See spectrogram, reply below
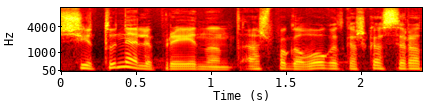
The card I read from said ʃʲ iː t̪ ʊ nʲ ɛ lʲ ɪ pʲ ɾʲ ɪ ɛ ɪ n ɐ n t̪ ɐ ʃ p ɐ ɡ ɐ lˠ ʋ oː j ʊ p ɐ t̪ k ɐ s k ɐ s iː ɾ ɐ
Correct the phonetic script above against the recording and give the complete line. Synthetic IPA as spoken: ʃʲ iː t̪ ʊ nʲ ɛ lʲ ɪ pʲ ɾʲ ɪ ɛ ɪ n ɐ n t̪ ɐ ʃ p ɐ ɡ ɐ lˠ ʋ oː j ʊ k ɐ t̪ k ɐ ʃ k ɐ s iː ɾ ɐ

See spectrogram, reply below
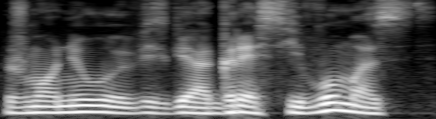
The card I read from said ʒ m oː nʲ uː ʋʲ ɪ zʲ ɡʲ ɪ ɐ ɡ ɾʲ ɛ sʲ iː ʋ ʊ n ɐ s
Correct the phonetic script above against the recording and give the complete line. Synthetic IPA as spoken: ʒ m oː nʲ uː ʋʲ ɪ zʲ ɡʲ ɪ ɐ ɡ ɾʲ ɛ sʲ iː ʋ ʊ m ɐ s

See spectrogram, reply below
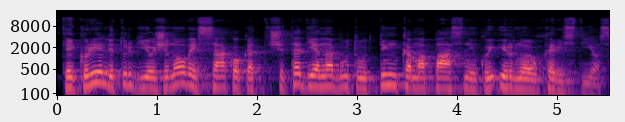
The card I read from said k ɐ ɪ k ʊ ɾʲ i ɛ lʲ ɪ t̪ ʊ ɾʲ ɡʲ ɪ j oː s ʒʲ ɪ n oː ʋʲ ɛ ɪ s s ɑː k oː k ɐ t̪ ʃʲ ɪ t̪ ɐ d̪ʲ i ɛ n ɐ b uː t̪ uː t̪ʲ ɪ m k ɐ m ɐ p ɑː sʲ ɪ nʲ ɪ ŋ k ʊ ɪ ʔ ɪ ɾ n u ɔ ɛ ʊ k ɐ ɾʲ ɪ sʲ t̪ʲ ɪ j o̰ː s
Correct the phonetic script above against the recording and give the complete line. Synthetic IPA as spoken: k ɐ ɪ k ʊ ɾʲ i ɛ lʲ ɪ t̪ ʊ ɾʲ ɡʲ ɪ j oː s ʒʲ ɪ n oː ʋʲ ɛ ɪ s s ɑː k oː k ɐ t̪ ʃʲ ɪ t̪ ɐ d̪ʲ i ɛ n ɐ b uː t̪ uː t̪ʲ ɪ ŋ k ɐ m ɐ p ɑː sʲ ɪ nʲ ɪ ŋ k ʊ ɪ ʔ ɪ ɾ n u ɔ ɛ ʊ x ɐ ɾʲ ɪ sʲ t̪ʲ ɪ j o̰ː s

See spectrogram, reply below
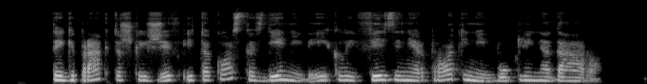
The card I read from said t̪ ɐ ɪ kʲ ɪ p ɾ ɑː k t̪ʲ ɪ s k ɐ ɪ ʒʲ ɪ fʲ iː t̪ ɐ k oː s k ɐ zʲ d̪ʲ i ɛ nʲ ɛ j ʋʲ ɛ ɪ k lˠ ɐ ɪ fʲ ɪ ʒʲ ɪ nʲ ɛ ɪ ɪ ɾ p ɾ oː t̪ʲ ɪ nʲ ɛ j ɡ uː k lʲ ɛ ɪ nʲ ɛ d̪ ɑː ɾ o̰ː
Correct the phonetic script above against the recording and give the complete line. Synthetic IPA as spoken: t̪ ɐ ɪ ɡʲ ɪ p ɾ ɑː k t̪ʲ ɪ ʃ k ɐ ɪ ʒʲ ɪ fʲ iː t̪ ɐ k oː s k ɐ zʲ d̪ʲ i ɛ nʲ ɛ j ʋʲ ɛ ɪ k lˠ ɐ ɪ fʲ ɪ zʲ ɪ nʲ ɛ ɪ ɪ ɾ p ɾ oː t̪ʲ ɪ nʲ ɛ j b uː k lʲ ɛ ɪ nʲ ɛ d̪ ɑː ɾ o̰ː

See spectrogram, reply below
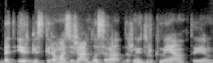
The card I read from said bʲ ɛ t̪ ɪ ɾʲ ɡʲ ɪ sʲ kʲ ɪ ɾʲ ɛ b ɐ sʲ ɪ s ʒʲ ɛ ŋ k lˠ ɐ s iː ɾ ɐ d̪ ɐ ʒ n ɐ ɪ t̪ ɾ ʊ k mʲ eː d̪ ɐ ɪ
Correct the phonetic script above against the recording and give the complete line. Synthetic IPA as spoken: bʲ ɛ t̪ ɪ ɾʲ ɡʲ ɪ sʲ kʲ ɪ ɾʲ ɛ m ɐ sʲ ɪ s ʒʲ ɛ ŋ k lˠ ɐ s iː ɾ ɐ d̪ ɐ ʒ n ɐ ɪ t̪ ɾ ʊ k mʲ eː t̪ ɐ ɪ

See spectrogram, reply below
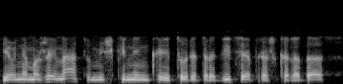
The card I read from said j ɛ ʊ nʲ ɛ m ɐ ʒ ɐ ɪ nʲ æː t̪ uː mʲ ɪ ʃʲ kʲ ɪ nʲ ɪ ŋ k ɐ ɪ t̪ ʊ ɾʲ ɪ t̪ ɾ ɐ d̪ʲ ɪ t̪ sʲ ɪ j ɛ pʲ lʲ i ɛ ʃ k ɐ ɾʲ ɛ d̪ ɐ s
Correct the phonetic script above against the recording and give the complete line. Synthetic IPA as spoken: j ɛ ʊ nʲ ɛ m ɐ ʒ ɐ ɪ mʲ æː t̪ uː mʲ ɪ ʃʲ kʲ ɪ nʲ ɪ ŋ k ɐ ɪ t̪ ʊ ɾʲ ɪ t̪ ɾ ɐ d̪ʲ ɪ t̪ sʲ ɪ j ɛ pʲ ɾʲ i ɛ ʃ k ɐ lʲ ɛ d̪ ɐ s

